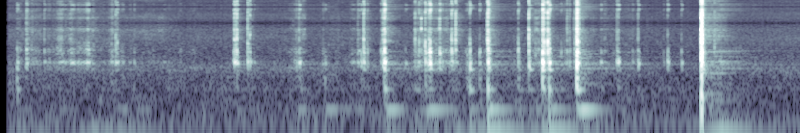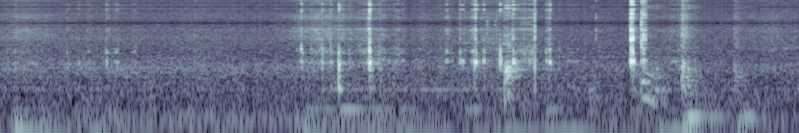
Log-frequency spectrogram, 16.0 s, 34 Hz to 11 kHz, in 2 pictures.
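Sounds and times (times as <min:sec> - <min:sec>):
rifle handling clicks and rattles: 0:02.3 - 0:07.3
sharp crack with ringing tail: 0:07.0 - 0:07.5.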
